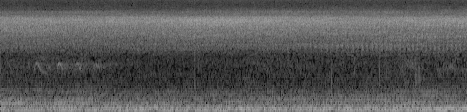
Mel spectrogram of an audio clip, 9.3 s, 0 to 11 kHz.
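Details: Cicadas singing in a vegetable garden in August 2023: a continuous, unbroken high-pitched droning buzz that never pauses, over a steady low rumble.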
